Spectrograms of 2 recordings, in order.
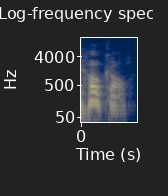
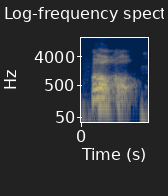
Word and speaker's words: Hochul: Governor, it's actually, I think it's Hochul, but Hochul. Hochul, Kathy Hochul. Hochul. But It rhymes with yokel.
